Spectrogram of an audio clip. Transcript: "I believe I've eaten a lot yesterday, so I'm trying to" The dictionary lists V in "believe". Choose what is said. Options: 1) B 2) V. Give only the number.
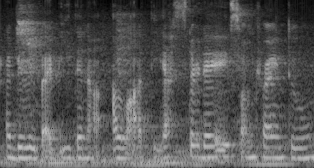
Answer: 1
